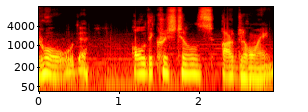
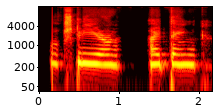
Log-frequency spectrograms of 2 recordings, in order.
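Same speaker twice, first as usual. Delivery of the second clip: very high, pained goblin voice; 12 semitones higher than usual. Narrating a scene, the speaker voices a goblin looking around, pained goblin voice. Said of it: "why did it sound like I was in pain doing that voice".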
